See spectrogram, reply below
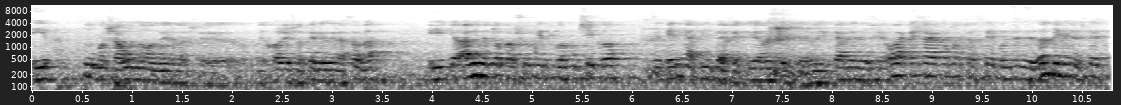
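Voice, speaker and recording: At a conference, a male panel speaker gives a rambling talk packed with fillers and asides to the audience, speaking briskly in a slightly high voice. The mic is distant, the hall echoes with long reverb, and background noise is clearly audible.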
